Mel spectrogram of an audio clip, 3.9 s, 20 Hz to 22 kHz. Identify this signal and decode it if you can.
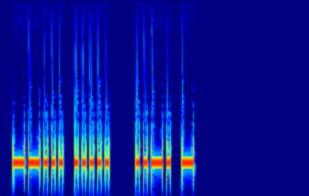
Morse code, heard as a keyed tone, about 25 wpm, 700 Hz. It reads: 75 FT
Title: Practice QSO - Exchange 2 - Info - 25wpm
